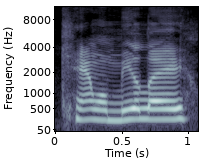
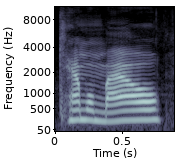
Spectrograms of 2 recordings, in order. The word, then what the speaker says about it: chamomile: If you're not familiar with chamomile, some people pronounce it chamomile or chamomile. Depends on where you're from, but this is a well-known gentle stress reliever and sleep aid.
